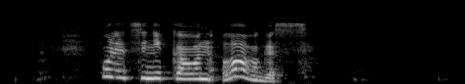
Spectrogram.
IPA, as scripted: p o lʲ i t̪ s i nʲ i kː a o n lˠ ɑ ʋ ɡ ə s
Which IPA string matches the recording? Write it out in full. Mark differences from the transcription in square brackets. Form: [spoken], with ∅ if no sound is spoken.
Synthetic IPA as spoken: p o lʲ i t̪ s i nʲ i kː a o n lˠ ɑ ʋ ɡ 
